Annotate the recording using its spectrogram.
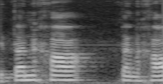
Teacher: واو تو لکھا ہے لیکن گر جا رہا ہے پڑھنے کے وقت، اس کی کاؤنٹنگ نہیں ہو پا رہی ہے پڑھنے میں، اس کی آواز ادا نہیں ہو پا رہی ہے. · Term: واو معدول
